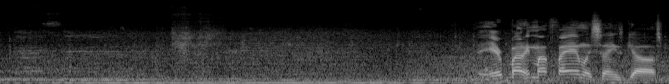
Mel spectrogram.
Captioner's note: traffic Sounds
